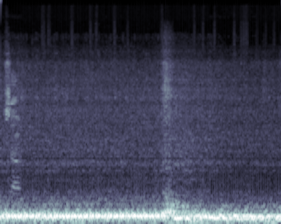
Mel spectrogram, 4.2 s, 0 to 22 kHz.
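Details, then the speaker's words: C3 Corvette V8 at stationary idle, the day after fitting Doug's Headers D950 glass-pack side-pipe muffler inserts in place of reverse-flow inserts. Deep, even burble with a steady loping pulse and no knocks or ticks: a normal, healthy idle. "I just wanted to see what it sounded like at idle."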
